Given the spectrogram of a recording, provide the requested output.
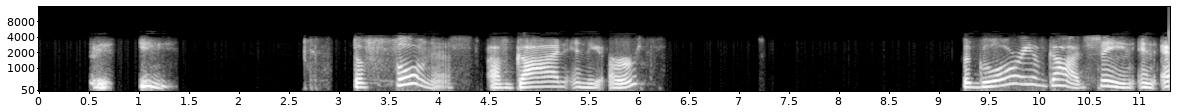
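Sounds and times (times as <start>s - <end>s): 
harsh coughs after swallowing the wrong way: 1.0s - 1.4s
speech: 3.2s - 6.2s, 9.3s - 11.3s.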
